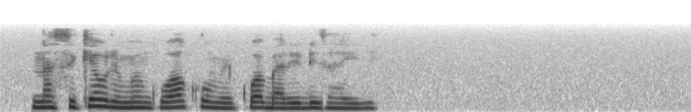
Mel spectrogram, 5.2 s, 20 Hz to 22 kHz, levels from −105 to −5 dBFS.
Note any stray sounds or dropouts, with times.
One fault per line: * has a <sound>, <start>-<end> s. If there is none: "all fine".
all fine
